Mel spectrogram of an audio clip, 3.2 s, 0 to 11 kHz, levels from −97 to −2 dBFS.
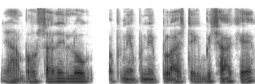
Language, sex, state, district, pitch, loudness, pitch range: Hindi, male, Bihar, East Champaran, 105 Hz, -24 LUFS, 100-110 Hz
